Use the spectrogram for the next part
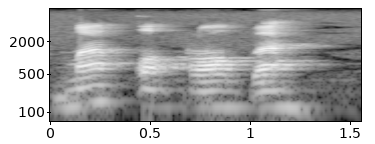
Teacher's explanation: qaf ini huruf qalqalah, mantul.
